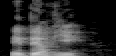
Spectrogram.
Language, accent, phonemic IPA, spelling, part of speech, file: French, France, /e.pɛʁ.vje/, épervier, noun / adjective, LL-Q150 (fra)-épervier.wav
- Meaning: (noun) 1. sparrow hawk 2. cast net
